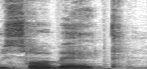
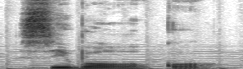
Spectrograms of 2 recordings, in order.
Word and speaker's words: Sobek: The name Sobek is actually a mispronunciation. Initially, this term is translated into SBK. When we add the vowels to this SBK, we get the word Siboko instead of Sobek. Because Sobek really doesn't mean anything, but when we say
